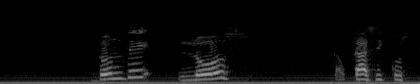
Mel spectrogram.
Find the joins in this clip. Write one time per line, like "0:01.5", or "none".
0:03.3

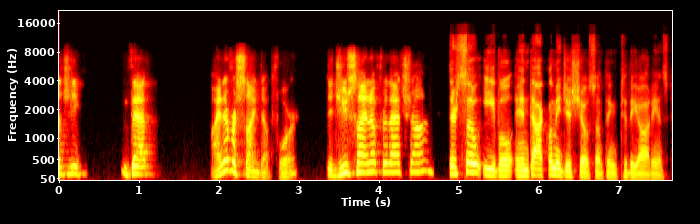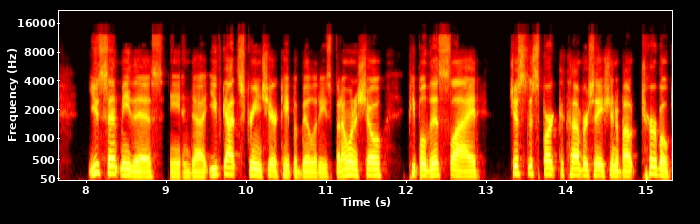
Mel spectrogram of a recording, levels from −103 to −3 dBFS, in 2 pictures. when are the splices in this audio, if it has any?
0:04.7

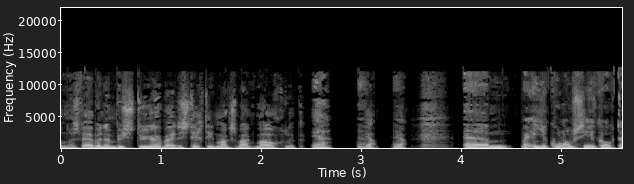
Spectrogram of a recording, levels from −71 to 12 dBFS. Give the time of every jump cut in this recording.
0:02.8

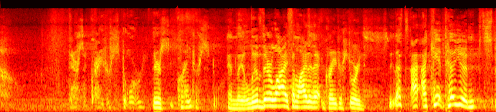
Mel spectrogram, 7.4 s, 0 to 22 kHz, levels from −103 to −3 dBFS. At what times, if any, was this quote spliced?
0:03.3
0:05.4

